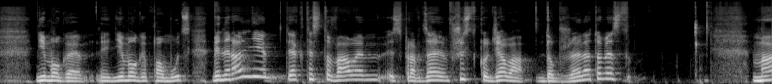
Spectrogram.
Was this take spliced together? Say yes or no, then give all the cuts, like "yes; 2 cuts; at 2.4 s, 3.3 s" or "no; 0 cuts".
no; 0 cuts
